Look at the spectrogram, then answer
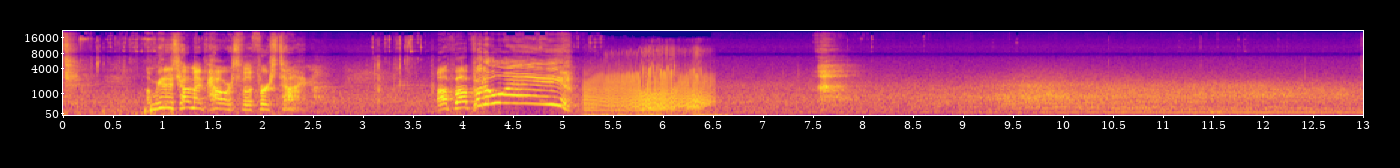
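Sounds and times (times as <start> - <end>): fart noise: 5.2 - 6.6.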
